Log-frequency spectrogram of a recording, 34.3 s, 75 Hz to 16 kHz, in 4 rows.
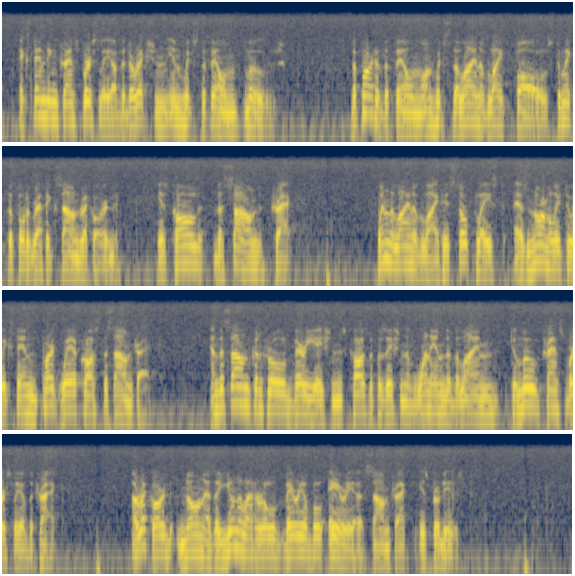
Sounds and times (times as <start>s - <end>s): Speech: 0.2s - 4.3s, 5.2s - 13.1s, 14.2s - 19.5s, 20.2s - 26.6s, 27.6s - 32.8s.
